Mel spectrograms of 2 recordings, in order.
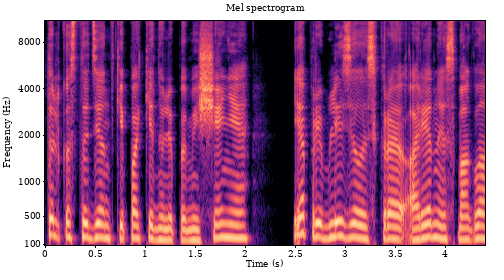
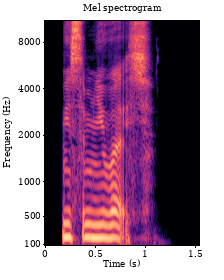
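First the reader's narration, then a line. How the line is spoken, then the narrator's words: Curt grumble. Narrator (Russian): лишь буркнула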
